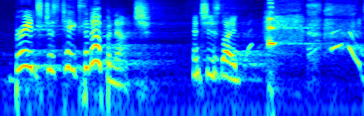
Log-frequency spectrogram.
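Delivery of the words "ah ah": very high panicky gasping ah; imitated hyperventilating shriek; mock hyper scream. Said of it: "she's hyper screaming and hyperventilating".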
